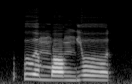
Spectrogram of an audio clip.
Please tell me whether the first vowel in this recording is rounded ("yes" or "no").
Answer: yes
